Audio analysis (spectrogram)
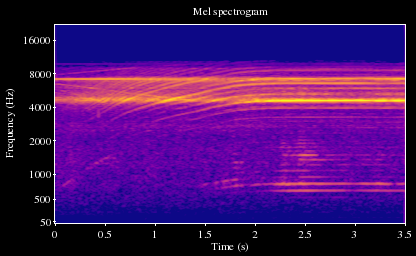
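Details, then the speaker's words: Small motor on a programmable ESC, running with no load at full throttle: high, clean whine climbing smoothly and holding steady; healthy, with plenty of torque. "and with no load on it we can go Full Throttle it's got quite a bit of torque there"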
